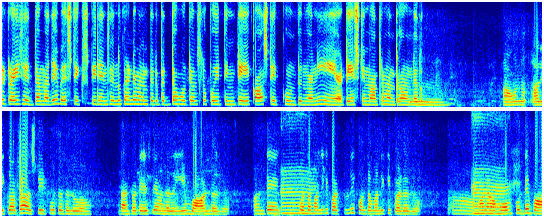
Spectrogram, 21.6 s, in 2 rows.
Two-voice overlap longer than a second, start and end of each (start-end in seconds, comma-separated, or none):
none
